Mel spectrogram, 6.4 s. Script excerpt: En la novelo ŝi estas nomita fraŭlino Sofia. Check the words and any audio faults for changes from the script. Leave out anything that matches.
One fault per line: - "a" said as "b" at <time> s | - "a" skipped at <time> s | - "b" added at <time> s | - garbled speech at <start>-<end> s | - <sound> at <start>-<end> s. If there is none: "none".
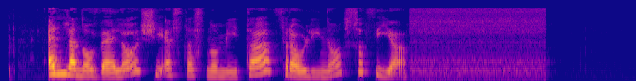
none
